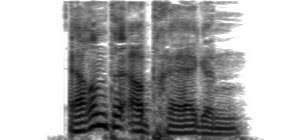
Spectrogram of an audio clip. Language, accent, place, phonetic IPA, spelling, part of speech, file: German, Germany, Berlin, [ˈɛʁntəʔɛɐ̯ˌtʁɛːɡn̩], Ernteerträgen, noun, De-Ernteerträgen.ogg
- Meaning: dative plural of Ernteertrag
